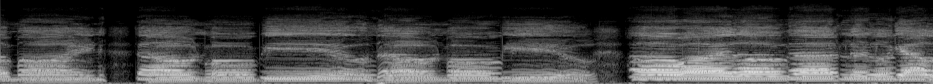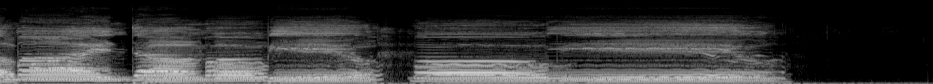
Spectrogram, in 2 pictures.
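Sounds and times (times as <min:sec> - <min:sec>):
tenor singing barbershop harmony: 0:00.0 - 0:17.2.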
